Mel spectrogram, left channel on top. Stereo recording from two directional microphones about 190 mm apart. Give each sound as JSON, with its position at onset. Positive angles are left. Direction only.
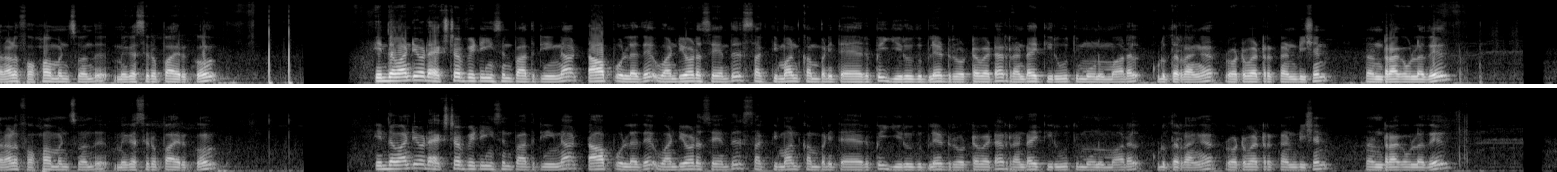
{"t": 0.0, "sound": "speech", "side_deg": 10}
{"t": 3.8, "sound": "speech", "side_deg": 35}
